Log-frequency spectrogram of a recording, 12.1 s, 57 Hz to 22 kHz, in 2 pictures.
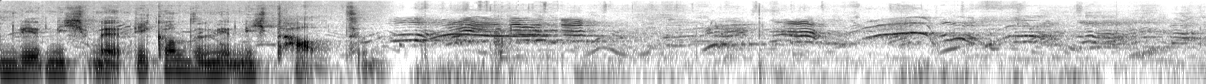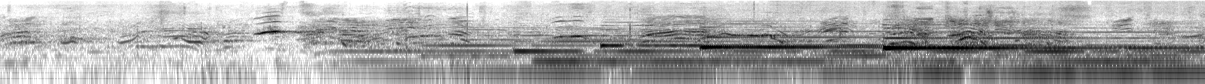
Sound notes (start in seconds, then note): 6.1 children's voices playing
